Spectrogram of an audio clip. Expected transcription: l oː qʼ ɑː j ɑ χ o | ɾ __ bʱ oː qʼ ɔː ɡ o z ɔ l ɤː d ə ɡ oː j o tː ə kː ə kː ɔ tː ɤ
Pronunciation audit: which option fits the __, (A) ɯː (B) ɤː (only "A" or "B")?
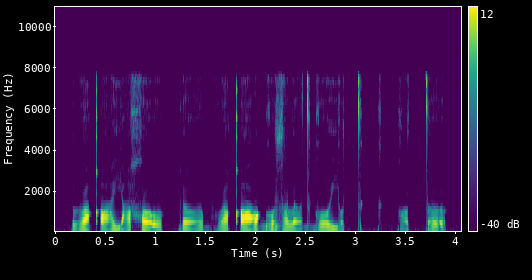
B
